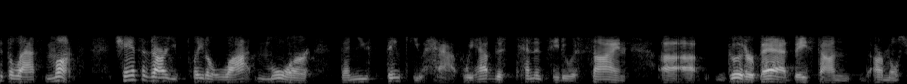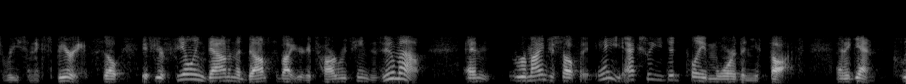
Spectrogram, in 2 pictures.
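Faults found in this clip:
Speex codec, whole clip: speech hoarse, noisy; band limited to 300 Hz–3.6 kHz, nothing above 3.8 kHz. CELP starved of excitation bits, consistent with roughly 8 kbps. Spectrogram: blank above 3.8 kHz, harmonics smeared into noise.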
